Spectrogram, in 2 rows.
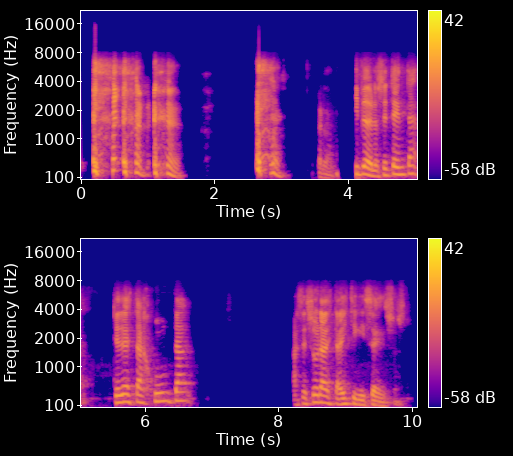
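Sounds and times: man coughing: 0:00.0 - 0:01.6, 0:02.6 - 0:03.1.

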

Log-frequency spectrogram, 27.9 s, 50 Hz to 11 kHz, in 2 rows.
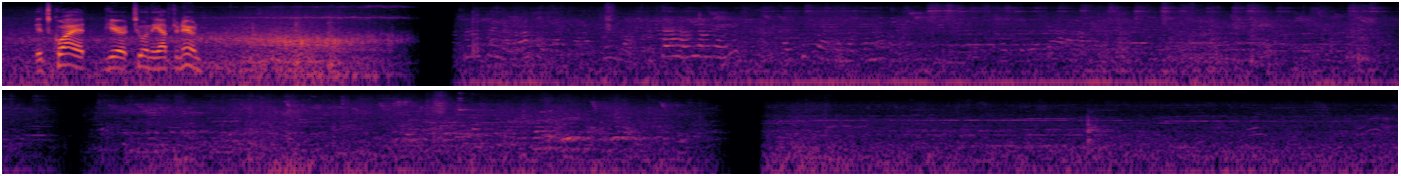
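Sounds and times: traffic noise: 0:00.0 - 0:27.9
faint voices of passers-by: 0:00.4 - 0:27.9.

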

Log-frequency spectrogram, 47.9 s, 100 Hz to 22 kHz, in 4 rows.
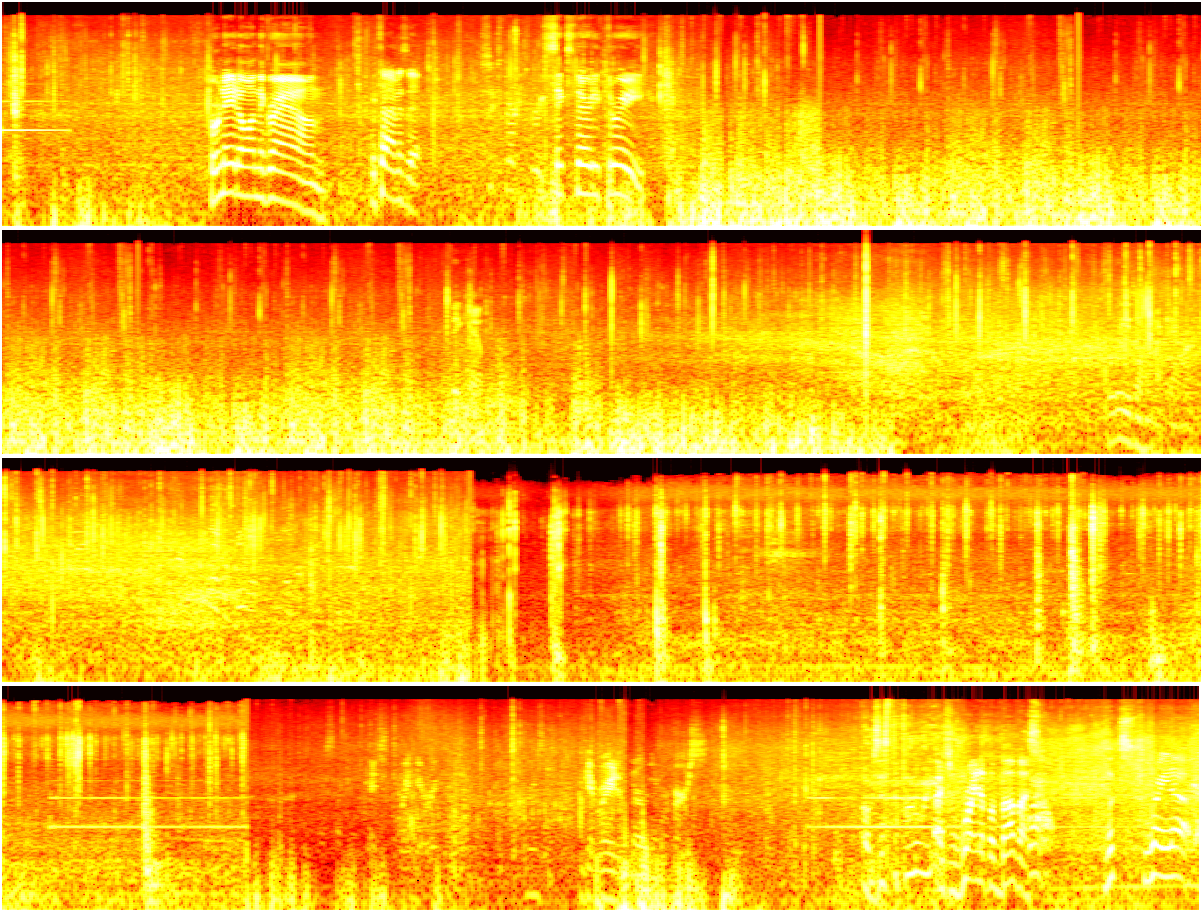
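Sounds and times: wind buffeting microphone: 0:00.0 - 0:47.9
vehicle engine idling: 0:29.2 - 0:38.4.

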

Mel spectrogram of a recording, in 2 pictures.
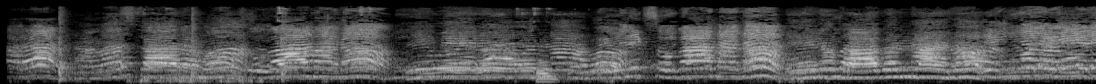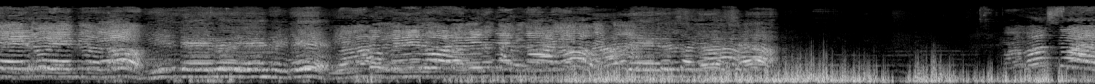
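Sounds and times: children singing in unison: 0:00.1 - 0:18.8, 0:21.0 - 0:21.9.

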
